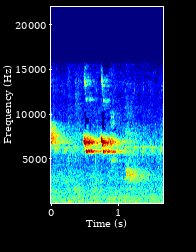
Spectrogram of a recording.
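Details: Red fody at Dvůr Králové Zoo gives two very high, thin, sharp notes about a quarter second apart, then a softer, lower note, against a faint hiss.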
